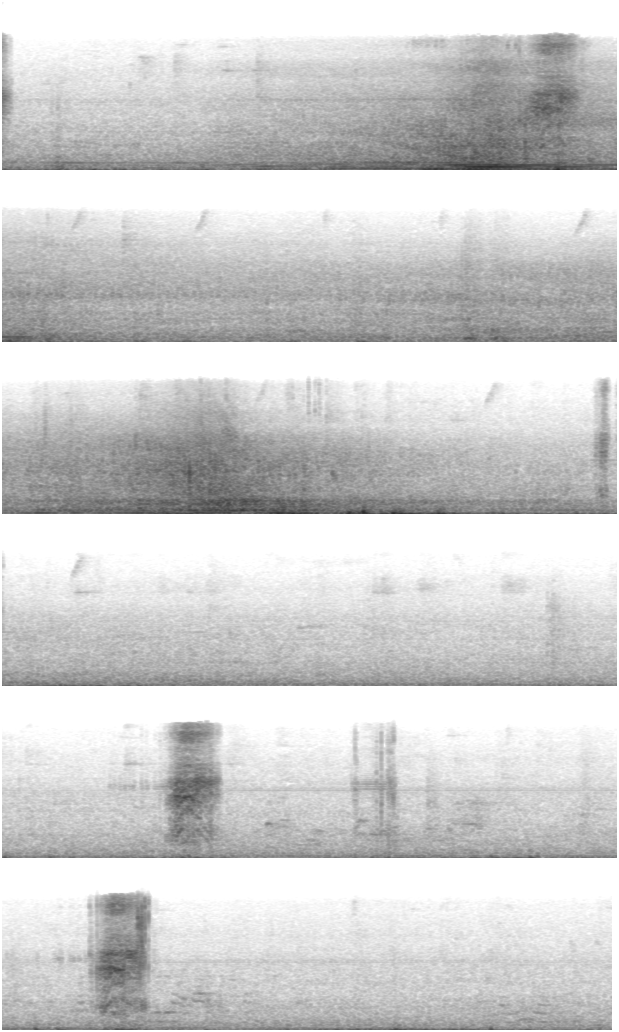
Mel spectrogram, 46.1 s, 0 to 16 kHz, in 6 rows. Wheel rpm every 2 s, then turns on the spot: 10, 0, 0, 20, 0, 0, 0, 0, 0, 0, 0, 0, 0, 0, 0, 0, 10, 0, 0, 0, 10, 0, 0.
none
